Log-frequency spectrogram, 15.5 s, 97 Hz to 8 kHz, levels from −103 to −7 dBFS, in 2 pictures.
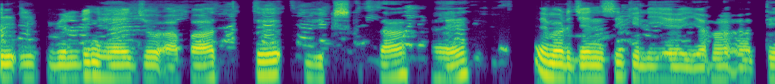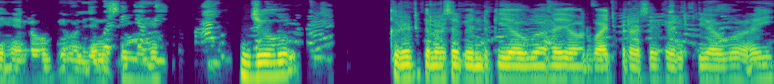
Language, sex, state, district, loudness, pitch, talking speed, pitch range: Hindi, male, Bihar, Samastipur, -17 LUFS, 130 Hz, 135 wpm, 125-150 Hz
